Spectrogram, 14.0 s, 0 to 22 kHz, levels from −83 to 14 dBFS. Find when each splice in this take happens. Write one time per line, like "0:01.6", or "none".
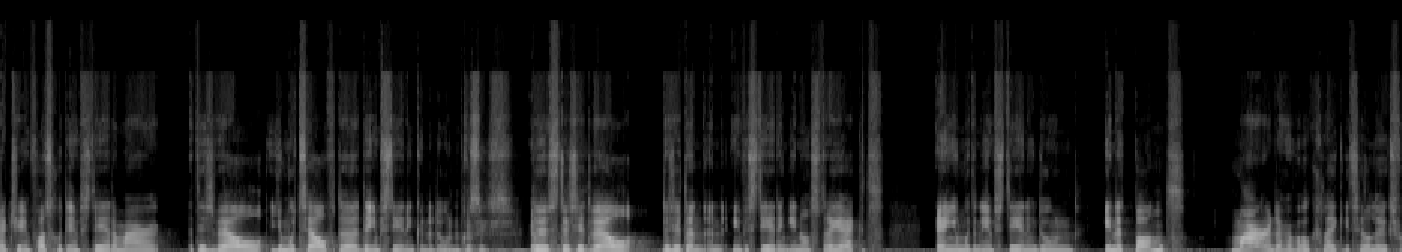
none

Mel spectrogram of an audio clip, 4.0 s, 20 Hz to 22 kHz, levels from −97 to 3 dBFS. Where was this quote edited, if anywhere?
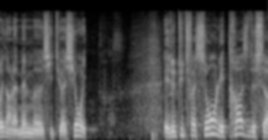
0:01.3

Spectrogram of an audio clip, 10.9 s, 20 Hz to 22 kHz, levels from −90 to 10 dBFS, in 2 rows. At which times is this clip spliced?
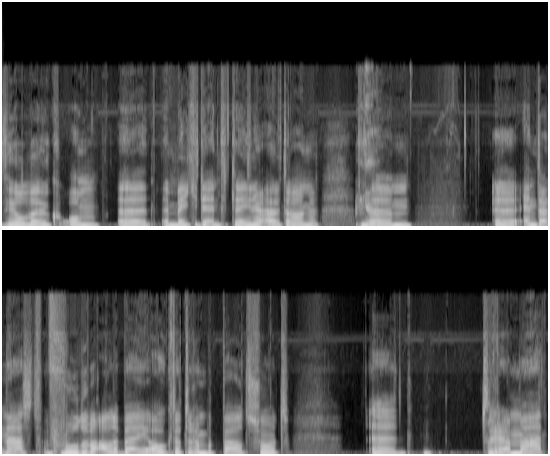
0:01.1

